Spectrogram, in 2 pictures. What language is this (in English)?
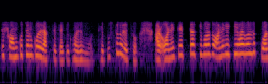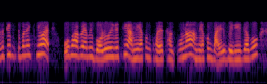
Bangla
